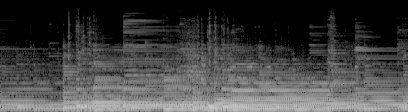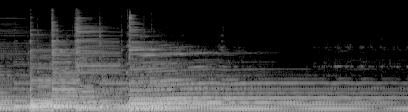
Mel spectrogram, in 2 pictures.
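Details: Plucked acoustic guitar music plays throughout, with strummed chords and no animal sounds heard.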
